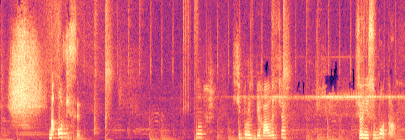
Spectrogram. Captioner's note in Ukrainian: сопіння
